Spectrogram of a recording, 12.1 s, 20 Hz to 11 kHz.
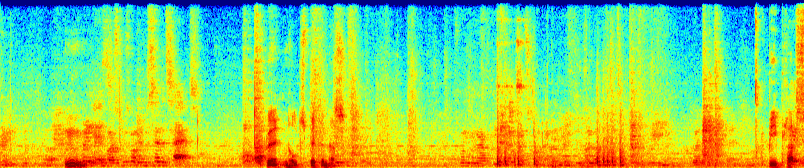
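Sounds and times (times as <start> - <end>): tableware clinking: 7.4 - 8.2.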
